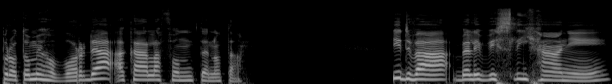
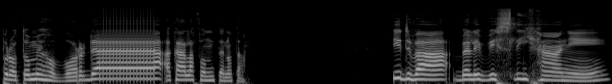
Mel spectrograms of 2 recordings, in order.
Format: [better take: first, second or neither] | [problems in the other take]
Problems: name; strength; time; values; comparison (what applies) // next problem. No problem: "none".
first | audio freezing; at 1 s for 0.5 s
